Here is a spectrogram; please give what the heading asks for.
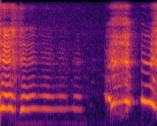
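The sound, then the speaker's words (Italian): A voice whimpers in imitation of a crying tree: a long, sustained, wavering whine, then a short silence and two shorter sobbing cries. “Cos'è questo rumore? L'albero di Albert stava piangendo.”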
